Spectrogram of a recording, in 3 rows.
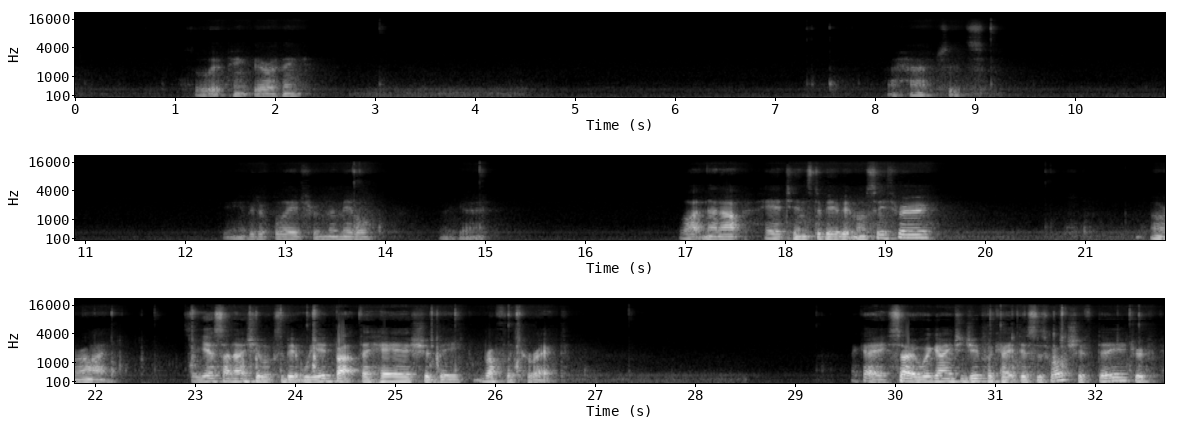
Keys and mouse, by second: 0.6-3.5 middle drag, 3.8 click, 8.1-11.8 drag, 14.4-17.4 drag, 21.4-23.2 drag, 23.4-28.2 alt+shift+middle drag, 28.2-29.9 drag, 31.5 click, 31.7 middle click, 31.8 click, 31.8 middle click, 32.0-32.6 shift+right drag, 32.4 shift+d.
